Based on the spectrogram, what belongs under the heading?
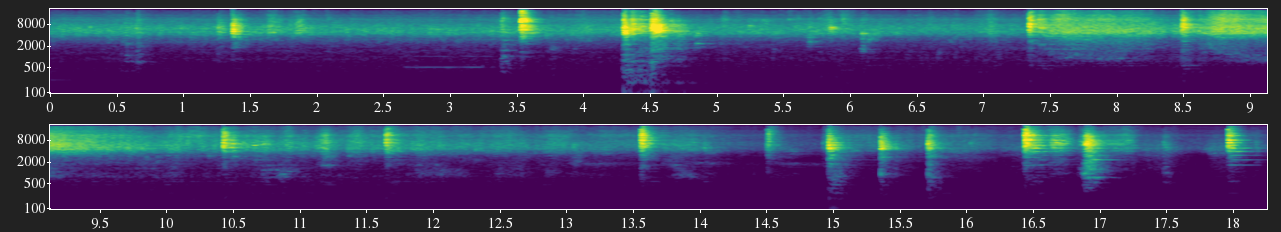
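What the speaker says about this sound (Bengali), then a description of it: "এটা কিন্তু ভালো করে কষছি" Mutton liver with spice paste and a splash of water is sautéed in a pan: a strong sizzle rising midway, broken by sharp clanks and scrapes of a spoon against metal, with no talking.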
